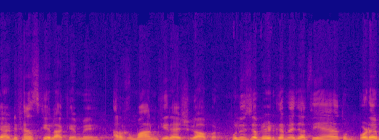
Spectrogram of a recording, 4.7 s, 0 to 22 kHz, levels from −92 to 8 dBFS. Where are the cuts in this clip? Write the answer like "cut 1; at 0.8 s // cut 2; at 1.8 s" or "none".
cut 1; at 1.3 s // cut 2; at 2.7 s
